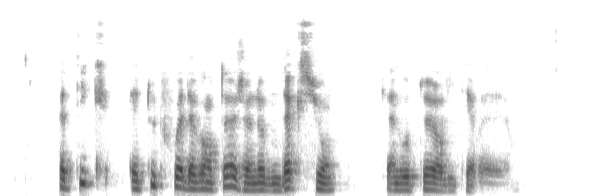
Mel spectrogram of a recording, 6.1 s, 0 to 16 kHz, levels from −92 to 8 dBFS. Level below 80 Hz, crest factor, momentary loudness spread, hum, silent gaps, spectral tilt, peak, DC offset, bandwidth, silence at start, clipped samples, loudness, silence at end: -78 dBFS; 20 dB; 12 LU; none; 3.67-3.80 s; -7.5 dB/octave; -12 dBFS; under 0.1%; 11 kHz; 0.6 s; under 0.1%; -29 LUFS; 1.05 s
